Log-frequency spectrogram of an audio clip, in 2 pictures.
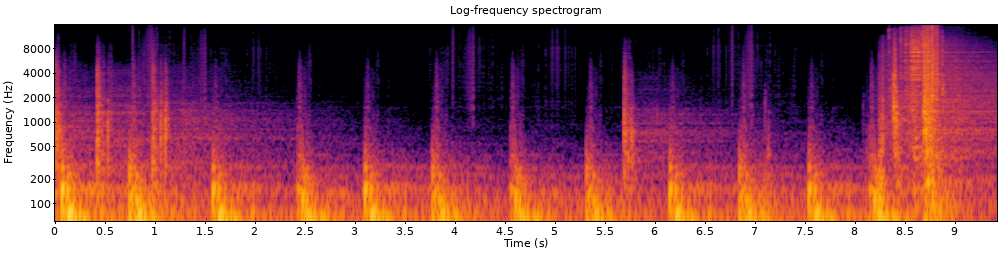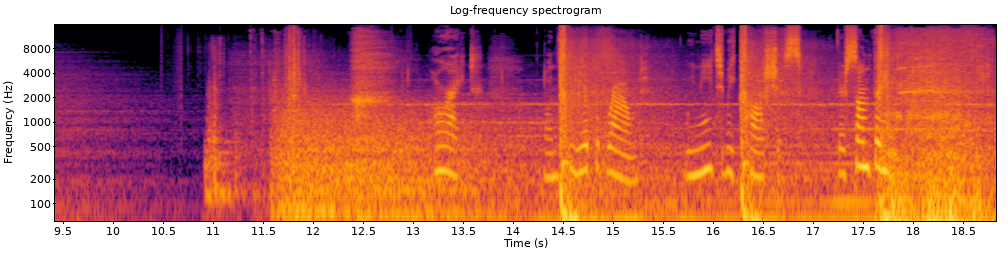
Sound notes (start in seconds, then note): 1.7 heart beating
